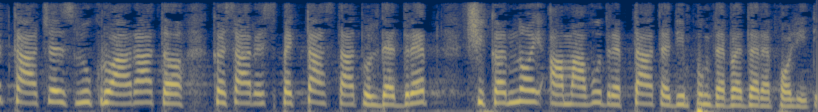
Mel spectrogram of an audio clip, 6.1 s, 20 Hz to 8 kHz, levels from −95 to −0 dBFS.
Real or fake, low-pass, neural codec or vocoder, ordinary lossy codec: real; 7.2 kHz; none; none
